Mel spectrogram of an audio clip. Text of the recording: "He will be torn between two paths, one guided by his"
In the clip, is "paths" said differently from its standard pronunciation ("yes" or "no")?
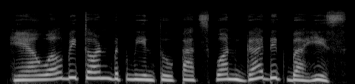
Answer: yes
